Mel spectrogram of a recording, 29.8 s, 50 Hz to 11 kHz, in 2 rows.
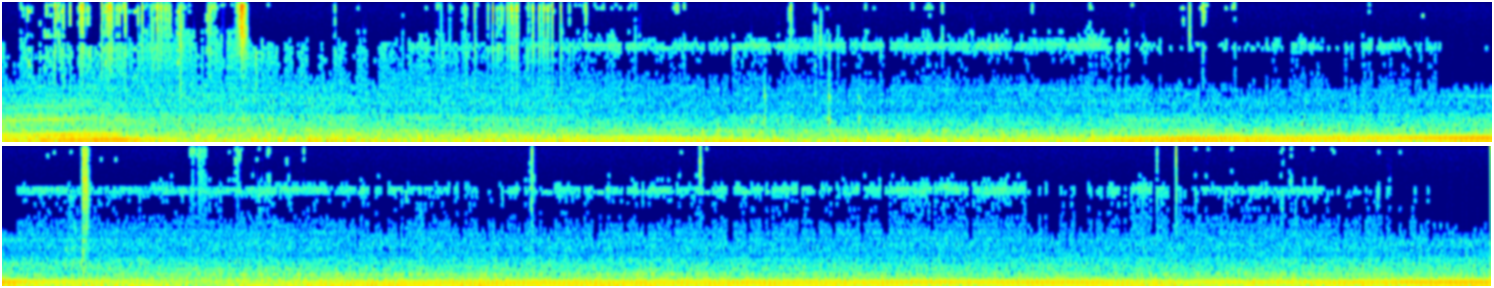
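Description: Renault Clio RS 172's four-cylinder engine heard from inside the cabin. Its note drops over the first several seconds as the car slows, then holds steady at part throttle, over a road rumble.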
